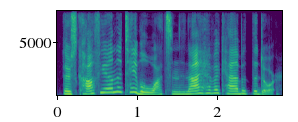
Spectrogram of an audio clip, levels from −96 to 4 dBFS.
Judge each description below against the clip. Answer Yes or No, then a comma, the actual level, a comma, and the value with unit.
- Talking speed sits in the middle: No, fast, 300 wpm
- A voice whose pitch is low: No, very high, 260 Hz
